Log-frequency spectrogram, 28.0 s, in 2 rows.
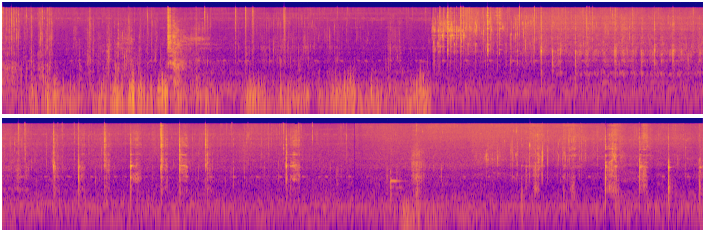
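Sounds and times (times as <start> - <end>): garlic sizzling in oil: 8.6 - 28.0
metal ladle clinking and scraping wok: 8.7 - 20.0, 23.6 - 28.0.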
